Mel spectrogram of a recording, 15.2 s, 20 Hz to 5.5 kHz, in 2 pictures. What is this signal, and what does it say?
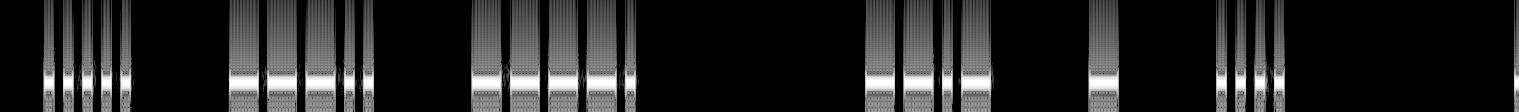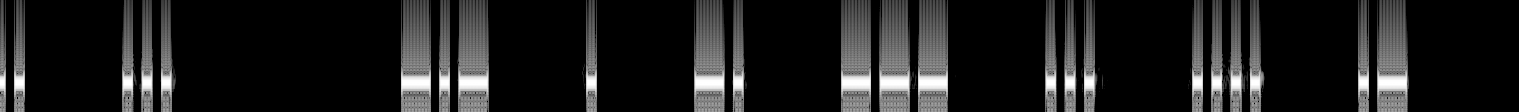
Morse code, heard as a keyed tone, about 25 wpm, spaced as for 13 wpm, 570 Hz. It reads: 589 QTH IS KENOSHA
